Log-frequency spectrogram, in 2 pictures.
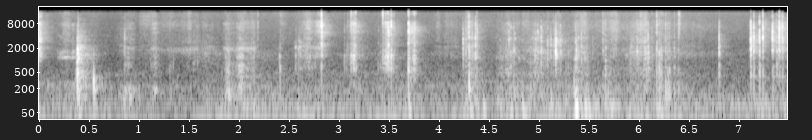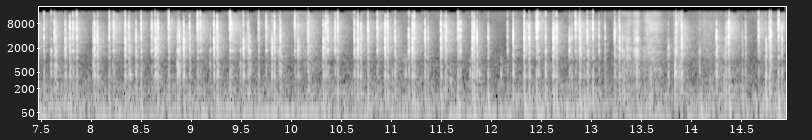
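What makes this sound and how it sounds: Long nails scratch along the side of a small, hollow, varnished wooden chest with sparse, dry, bright scrapes and clicks. Then, with the chest held in both hands, fingertips and nails tap rapidly on its front, giving a dense run of short, crisp, bright taps with almost no ring.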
